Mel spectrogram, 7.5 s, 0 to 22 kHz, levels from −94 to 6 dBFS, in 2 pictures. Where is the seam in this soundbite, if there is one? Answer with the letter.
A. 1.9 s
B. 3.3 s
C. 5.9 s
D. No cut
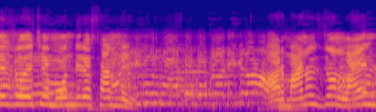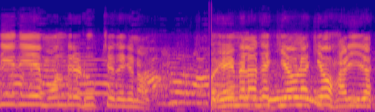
C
